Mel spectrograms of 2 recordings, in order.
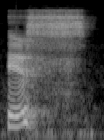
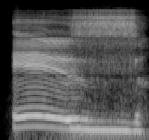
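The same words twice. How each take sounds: First: The word ends with a hissing s sound. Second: The word ends with a buzzing z sound. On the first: The speaker calls it wrong. "we wouldn't pronounce it as" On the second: The speaker calls it right.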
